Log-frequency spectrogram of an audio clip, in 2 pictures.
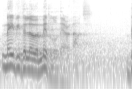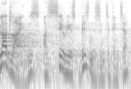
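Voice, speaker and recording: An actor voicing a witty, urbane aristocratic mage in a video game, with a flamboyant, playful, arch delivery. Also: male voice, medium pitch, huge pitch swings, moderate pace, pushed and bright, big-room sound, slight background noise, heavily acted. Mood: playful, wry.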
